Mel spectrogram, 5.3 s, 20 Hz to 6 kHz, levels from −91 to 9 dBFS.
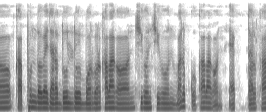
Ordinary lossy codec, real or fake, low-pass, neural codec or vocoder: none; real; 5.4 kHz; none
